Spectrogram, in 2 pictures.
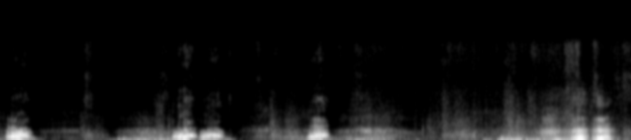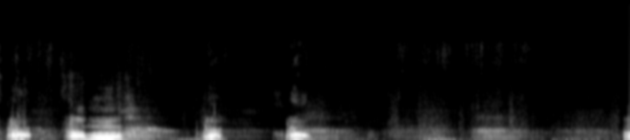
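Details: Finnish Spitz Aamu keeps barking at two close reindeer while crossing snow on the climb up Mulen; irregular sharp barks mixed with a person talking loudly and footsteps on snow.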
